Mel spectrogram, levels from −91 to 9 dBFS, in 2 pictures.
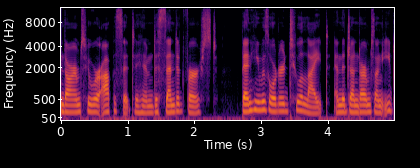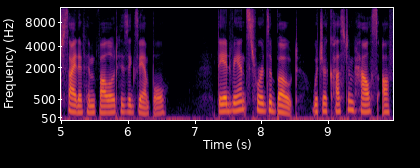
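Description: A speech recording with no technical fault to report. Nothing goes wrong at any point, so there are no times or causes to give.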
